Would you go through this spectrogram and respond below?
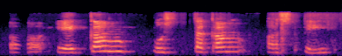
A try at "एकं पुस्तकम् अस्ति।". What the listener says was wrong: साधु।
